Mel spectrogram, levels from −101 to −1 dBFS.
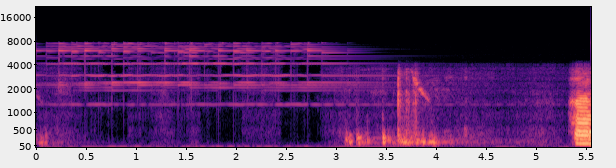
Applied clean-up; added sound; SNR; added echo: none; Bell; 17 dB; reverberation time 1.2 s.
